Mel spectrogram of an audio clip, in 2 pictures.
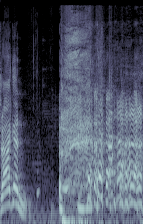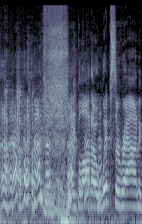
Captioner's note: laughing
